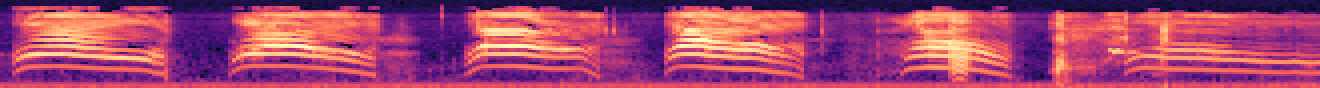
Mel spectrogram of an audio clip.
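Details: A protective mother cat, upset at her kittens being filmed, meows insistently: five loud, arched meows at roughly one-second intervals, then shorter broken cries. Faint steady hum beneath.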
